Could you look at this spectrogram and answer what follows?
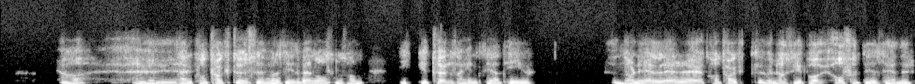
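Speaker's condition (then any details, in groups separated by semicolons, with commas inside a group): Parkinson's disease; diagnosed around age 65, father also had Parkinson's after age 80, early reduced hand flexibility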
